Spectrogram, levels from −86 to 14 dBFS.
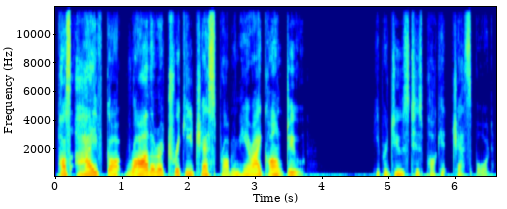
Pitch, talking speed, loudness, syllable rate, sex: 190 Hz, 165 wpm, -19 LUFS, 5.2 syllables/s, female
